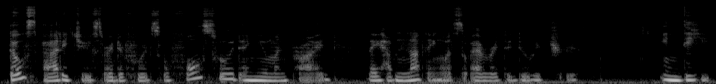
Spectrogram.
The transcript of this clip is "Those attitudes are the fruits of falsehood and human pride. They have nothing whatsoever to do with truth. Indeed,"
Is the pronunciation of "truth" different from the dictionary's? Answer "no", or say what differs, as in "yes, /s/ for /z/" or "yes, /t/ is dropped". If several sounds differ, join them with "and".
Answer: no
